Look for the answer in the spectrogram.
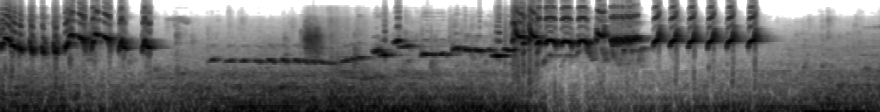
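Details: Orange-headed thrush kept in North Bali, singing in the 'kabel konslet' style: quick rising notes, a run of clear whistled slurs, then rapid buzzy repeated notes at a high pitch, with a low background hum.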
